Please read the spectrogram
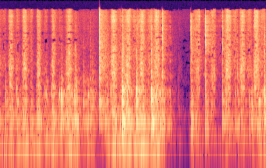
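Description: Orange peel rubbed hard against a small metal hand grater, grating zest: rapid rasping scrapes, with a short pause about two and a half seconds in.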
